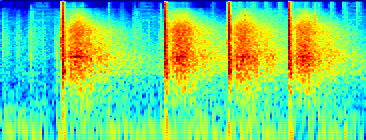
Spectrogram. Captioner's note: gun bangs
